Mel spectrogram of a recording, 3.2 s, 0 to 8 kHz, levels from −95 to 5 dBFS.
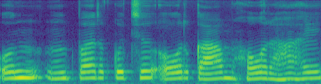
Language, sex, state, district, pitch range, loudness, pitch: Hindi, female, Bihar, Gaya, 205-225 Hz, -13 LUFS, 220 Hz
